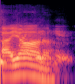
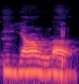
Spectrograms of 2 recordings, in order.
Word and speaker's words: Iyanla: we pronouncing her name wrong, so she. Ayana. It's Iyanla.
